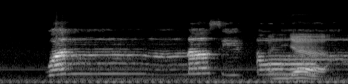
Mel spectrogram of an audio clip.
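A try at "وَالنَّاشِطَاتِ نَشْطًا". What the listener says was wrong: Panjang. Ada alif kecil. Kepanjangan 2 rakaat. Gunnah nunnya kurang, tambah. Wan nasyitati nashta.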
